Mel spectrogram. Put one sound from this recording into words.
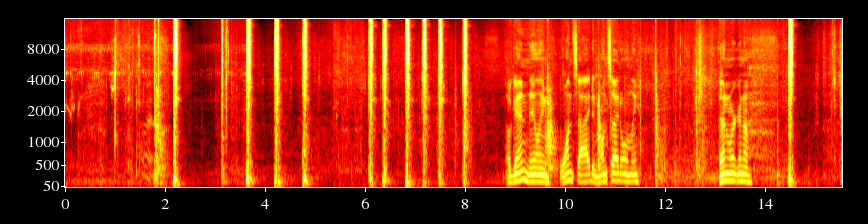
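A pneumatic nail gun fires nails in sharp, quick bangs.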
